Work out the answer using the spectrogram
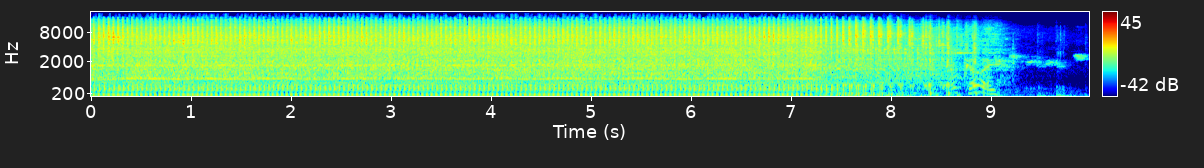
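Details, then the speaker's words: Troy-Bilt Pony riding mower (model 13AB77BS023) during annual service, just refilled with oil: loud, even single-cylinder thumping at a steady idle with no knocks or misses, then shut off; normal idle. "All right, crank it up. Let it idle for just a second."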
